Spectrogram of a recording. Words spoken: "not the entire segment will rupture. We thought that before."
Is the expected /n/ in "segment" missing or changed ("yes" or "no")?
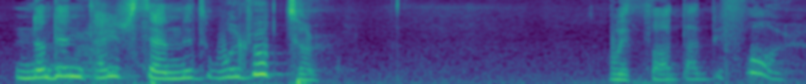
yes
